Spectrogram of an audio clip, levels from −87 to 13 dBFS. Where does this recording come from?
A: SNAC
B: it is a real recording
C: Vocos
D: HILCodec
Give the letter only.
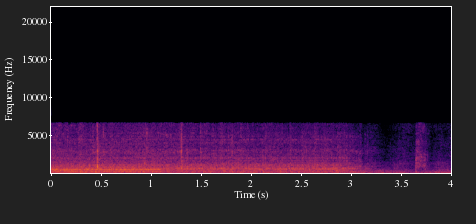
B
